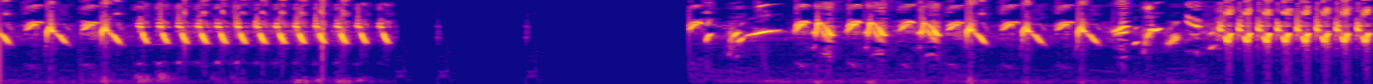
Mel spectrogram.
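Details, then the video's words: European goldfinch from Tissemsilt, Algeria, singing: rapid trills of bright, buzzy twittering notes repeated several times per second, a two-second pause, then a varied run of liquid chirps and slurred whistles ending in a fast trill. "تغريد حسون تيسمسيلت"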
